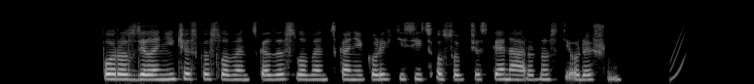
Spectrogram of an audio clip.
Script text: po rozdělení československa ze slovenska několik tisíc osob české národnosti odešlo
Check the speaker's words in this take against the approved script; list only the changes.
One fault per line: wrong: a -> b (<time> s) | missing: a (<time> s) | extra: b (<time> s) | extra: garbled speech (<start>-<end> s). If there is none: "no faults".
no faults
